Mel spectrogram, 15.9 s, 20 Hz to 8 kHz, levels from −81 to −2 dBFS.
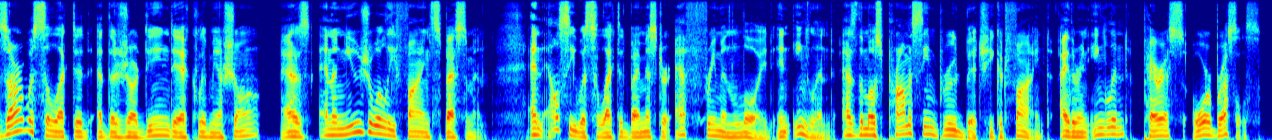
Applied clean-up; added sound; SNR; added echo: none; none; none; none.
